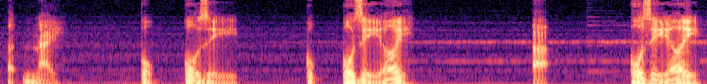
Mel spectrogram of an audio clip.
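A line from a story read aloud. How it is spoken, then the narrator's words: Trembling old man whispering. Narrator (Vietnamese): Lão run run khẽ lay lay người nằm bên cạnh, miệng thì thào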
